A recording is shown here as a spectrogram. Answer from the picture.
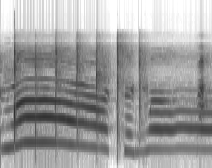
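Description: Hands clapping in quick succession, about five claps a second, under a long, high-pitched held voice cheering.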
